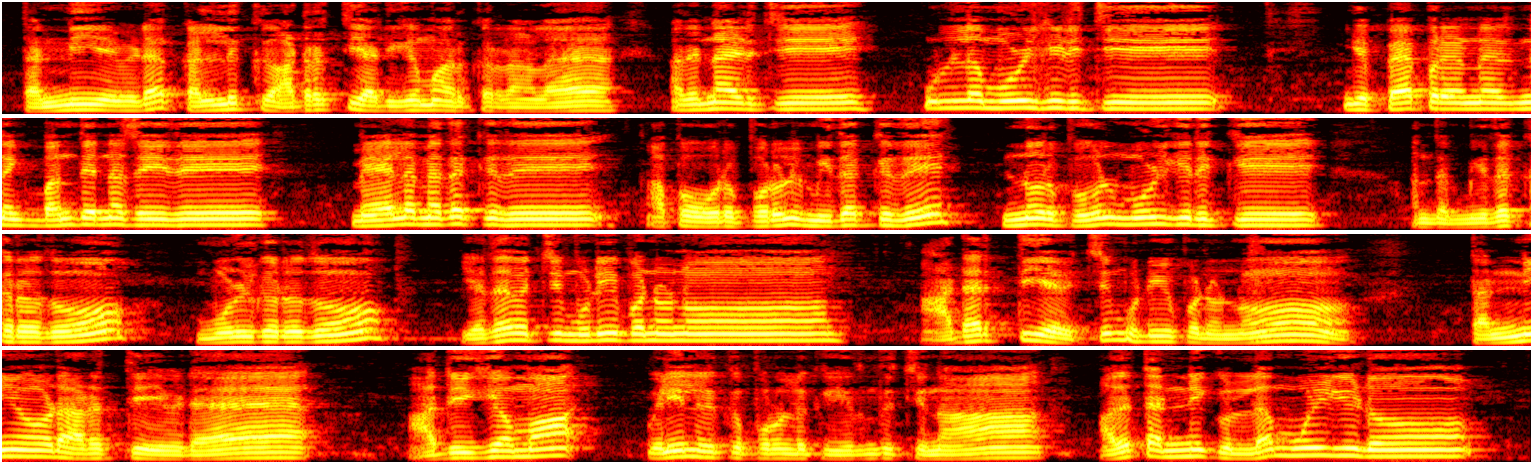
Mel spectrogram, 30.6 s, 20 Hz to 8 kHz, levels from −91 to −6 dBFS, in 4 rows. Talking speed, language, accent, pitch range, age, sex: 60 wpm, Tamil, native, 135-170 Hz, 30-49, male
